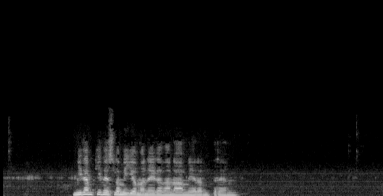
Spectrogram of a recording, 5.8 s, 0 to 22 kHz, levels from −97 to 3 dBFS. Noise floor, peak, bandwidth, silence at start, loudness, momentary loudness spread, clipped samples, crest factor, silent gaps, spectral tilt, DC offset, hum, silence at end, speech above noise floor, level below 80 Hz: -70 dBFS; -8 dBFS; 7.2 kHz; 1.1 s; -24 LUFS; 10 LU; under 0.1%; 18 dB; none; -8 dB/octave; under 0.1%; none; 2.2 s; 47 dB; -62 dBFS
